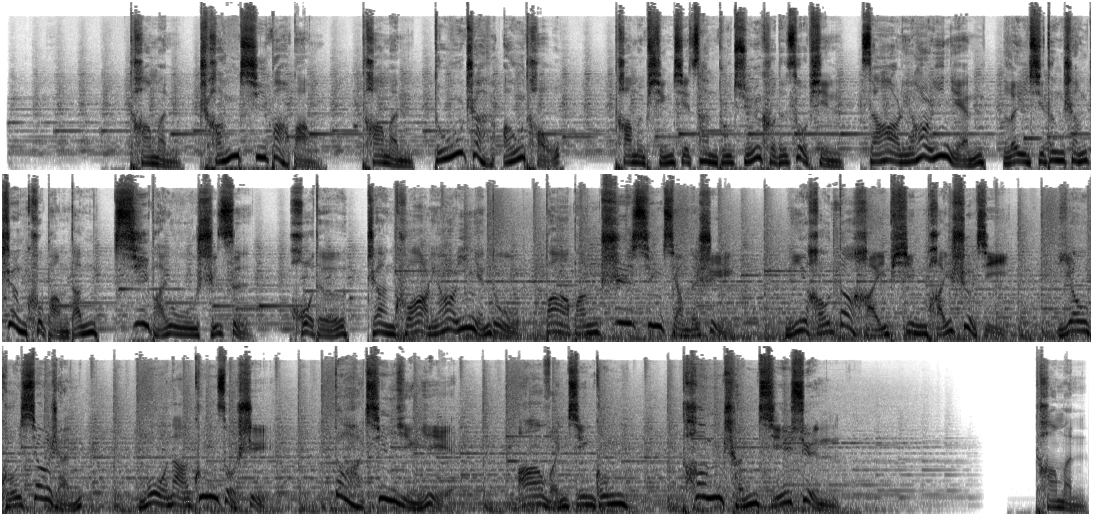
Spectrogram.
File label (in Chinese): 男 专题 大气颁奖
